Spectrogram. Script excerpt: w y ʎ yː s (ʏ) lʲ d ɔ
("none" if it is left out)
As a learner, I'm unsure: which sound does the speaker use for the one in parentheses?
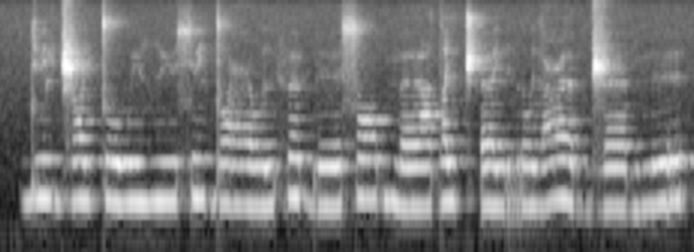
y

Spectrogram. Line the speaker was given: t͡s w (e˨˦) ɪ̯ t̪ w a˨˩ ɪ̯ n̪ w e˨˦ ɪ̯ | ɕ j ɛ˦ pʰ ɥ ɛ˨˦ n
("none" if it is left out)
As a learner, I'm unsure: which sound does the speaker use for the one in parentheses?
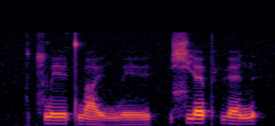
e˦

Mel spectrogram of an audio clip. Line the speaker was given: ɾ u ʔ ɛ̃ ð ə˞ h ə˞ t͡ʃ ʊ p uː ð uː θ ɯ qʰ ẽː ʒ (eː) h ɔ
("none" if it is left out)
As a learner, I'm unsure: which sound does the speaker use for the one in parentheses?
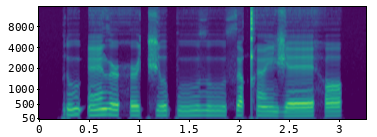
ɛː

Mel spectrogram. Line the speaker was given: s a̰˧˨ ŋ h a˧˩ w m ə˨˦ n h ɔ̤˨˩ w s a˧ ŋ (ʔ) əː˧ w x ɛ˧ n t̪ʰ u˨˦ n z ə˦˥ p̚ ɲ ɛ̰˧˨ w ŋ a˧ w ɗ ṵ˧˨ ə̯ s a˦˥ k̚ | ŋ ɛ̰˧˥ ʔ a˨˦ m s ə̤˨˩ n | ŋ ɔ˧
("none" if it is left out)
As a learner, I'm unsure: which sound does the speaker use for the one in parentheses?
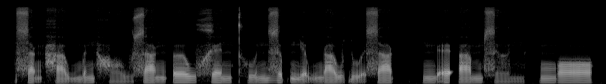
ʔ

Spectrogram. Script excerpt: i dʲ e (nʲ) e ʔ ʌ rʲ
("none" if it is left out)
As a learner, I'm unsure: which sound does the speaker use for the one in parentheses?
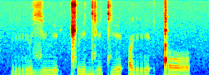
tʲ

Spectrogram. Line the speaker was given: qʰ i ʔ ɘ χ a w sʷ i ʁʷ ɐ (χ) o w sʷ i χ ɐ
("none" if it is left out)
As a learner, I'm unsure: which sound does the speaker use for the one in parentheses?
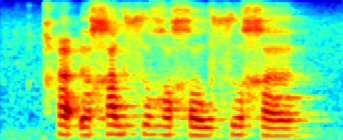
χ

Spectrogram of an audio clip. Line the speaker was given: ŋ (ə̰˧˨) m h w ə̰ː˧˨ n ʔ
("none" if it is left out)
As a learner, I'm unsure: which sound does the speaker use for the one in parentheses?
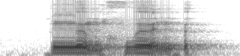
ə̰˧˨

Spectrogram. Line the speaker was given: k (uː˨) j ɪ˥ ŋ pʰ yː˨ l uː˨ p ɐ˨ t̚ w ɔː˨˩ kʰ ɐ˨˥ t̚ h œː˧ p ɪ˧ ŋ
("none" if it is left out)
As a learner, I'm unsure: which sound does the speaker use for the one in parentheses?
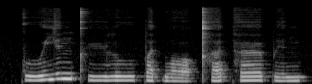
uː˨˥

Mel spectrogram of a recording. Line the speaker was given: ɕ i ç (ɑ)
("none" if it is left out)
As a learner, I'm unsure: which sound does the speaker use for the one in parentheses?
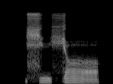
ɑ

